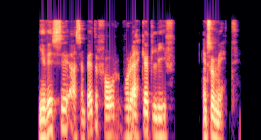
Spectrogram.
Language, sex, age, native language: Icelandic, male, 30-39, Icelandic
